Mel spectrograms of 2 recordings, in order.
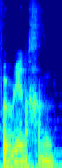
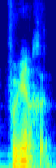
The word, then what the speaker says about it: Vereeniging: It then travels in canals and pipelines to two treatment plants in Vereeniging. If you say it like that, Vereeniging. It's a difficult word to say. Vereeniging.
